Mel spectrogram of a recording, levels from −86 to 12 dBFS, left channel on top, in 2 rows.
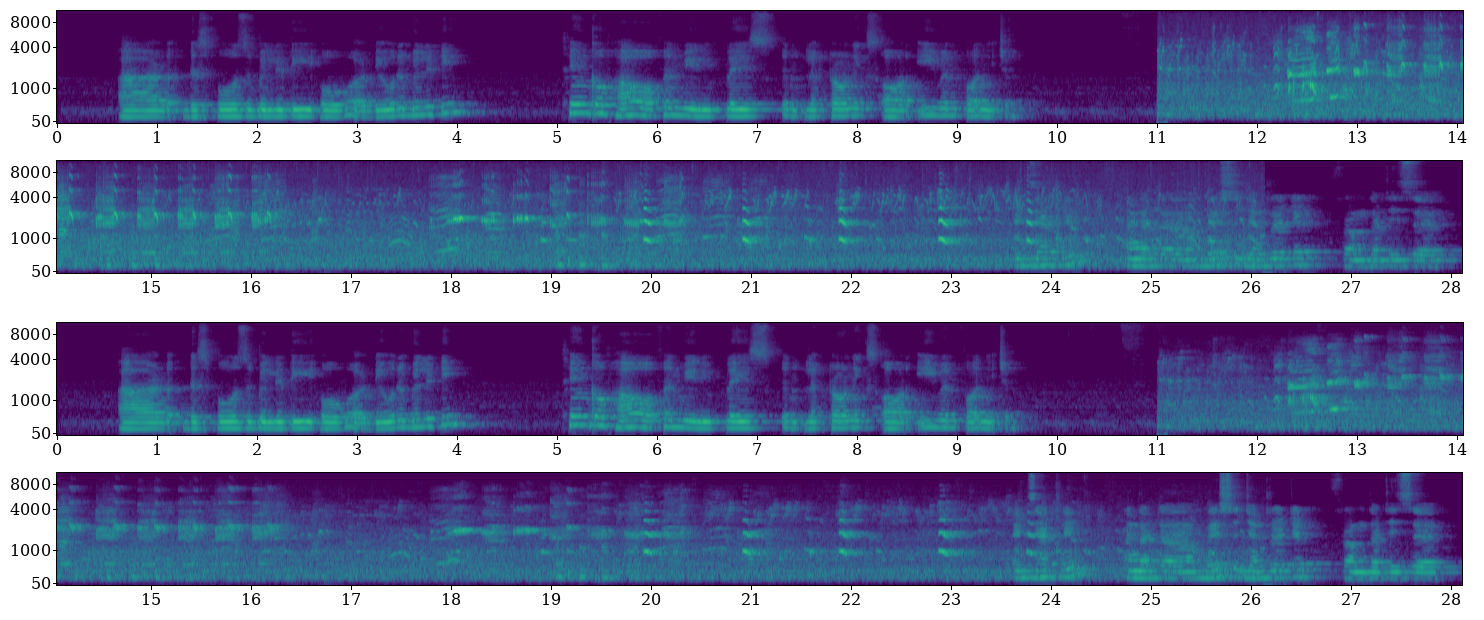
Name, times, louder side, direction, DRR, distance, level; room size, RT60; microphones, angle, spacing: voice 1, 0.6-4.0 5.1-9.6, equal, 10° right, 1 dB, 0.5 m, -34 dB
Chirp tweet, 11.0-26.1, left 6 dB, 50° left, 0.5 m, -33 dB
voice 2, 23.6-24.3 24.7-26.6 26.9-27.8, right 2 dB, 45° right, 3 dB, 1.1 m, -36 dB
13.0 x 5.9 x 2.9 m, 0.81 s
head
